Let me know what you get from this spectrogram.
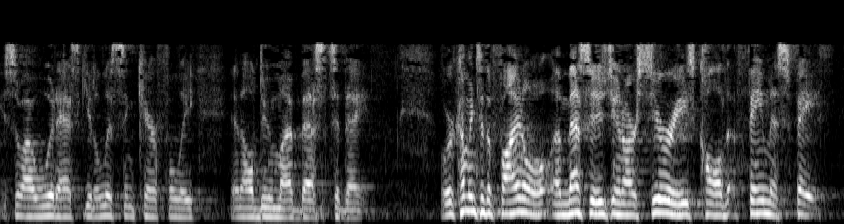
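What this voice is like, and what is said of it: Weak, tired voice. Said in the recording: “my voice is a little weak this morning”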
